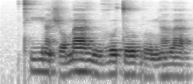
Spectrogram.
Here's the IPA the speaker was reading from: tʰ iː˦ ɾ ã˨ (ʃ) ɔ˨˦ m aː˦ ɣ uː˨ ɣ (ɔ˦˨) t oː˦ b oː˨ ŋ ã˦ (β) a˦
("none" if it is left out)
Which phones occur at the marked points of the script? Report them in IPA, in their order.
ʃ, o˦˨, β

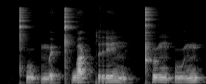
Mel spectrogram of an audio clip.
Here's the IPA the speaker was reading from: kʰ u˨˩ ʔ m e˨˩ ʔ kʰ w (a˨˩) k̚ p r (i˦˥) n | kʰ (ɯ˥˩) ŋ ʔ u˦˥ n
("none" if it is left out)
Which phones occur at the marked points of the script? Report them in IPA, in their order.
a˥˩, i˥˩, ɯ˥˩

